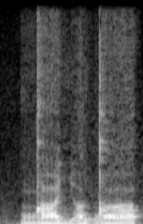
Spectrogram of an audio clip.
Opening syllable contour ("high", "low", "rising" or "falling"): rising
